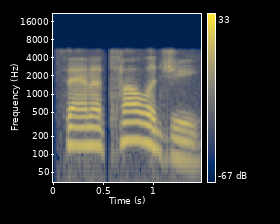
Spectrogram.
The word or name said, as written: thanatology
